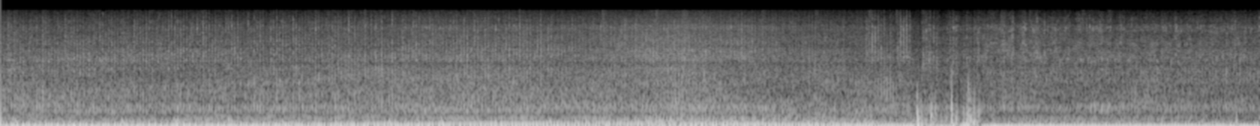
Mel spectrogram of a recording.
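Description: A small propeller plane's engine idles with a steady, throbbing drone close by.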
